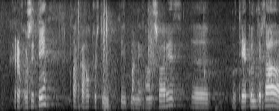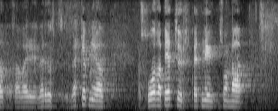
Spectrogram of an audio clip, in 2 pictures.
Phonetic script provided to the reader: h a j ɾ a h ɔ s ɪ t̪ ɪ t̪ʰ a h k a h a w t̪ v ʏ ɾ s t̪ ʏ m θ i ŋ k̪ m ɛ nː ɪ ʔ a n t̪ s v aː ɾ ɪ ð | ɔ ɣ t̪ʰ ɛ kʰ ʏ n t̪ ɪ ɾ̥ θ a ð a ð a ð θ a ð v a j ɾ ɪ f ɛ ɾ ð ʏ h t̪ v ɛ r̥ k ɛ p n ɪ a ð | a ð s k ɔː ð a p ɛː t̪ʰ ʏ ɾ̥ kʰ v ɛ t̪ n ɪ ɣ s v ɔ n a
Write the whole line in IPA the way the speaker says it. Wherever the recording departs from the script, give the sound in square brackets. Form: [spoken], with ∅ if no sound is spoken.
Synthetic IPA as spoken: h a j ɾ a [f] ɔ s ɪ t̪ ɪ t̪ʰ a h k a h a w t̪ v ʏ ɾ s t̪ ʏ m θ i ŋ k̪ m [a] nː ɪ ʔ a n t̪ s v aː ɾ ɪ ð | ɔ ɣ t̪ʰ ɛ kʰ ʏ n t̪ ɪ ɾ̥ θ a ð a ð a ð θ a ð v a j ɾ ɪ [v] ɛ ɾ ð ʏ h t̪ v ɛ r̥ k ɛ p n ɪ a ð | a ð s k ɔː ð a p ɛː [t̪] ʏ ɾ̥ kʰ v ɛ t̪ n ɪ ɣ s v ɔ n a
